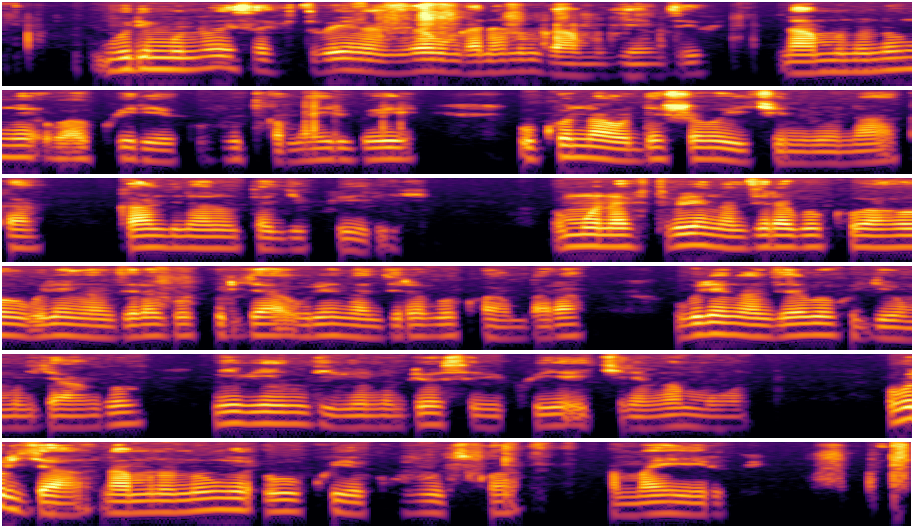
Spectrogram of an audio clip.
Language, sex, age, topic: Kinyarwanda, male, 18-24, education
